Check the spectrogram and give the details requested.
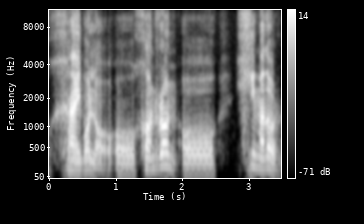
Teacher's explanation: casi llegando a la campanilla que se llaman lado bula entonces la jota se pronuncia aquí aquí en el velo del paladar donde tienes carnita así ah no perdón más bien aquí en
